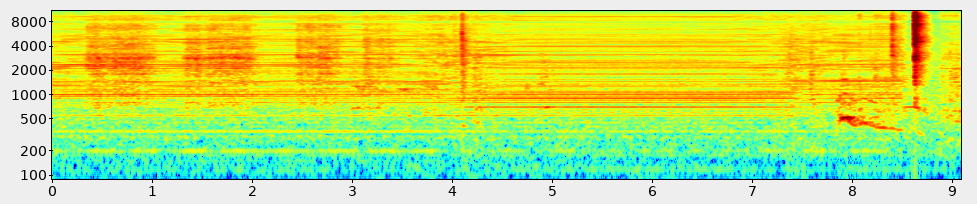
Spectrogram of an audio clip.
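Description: An electric hair clipper buzzes steadily.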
